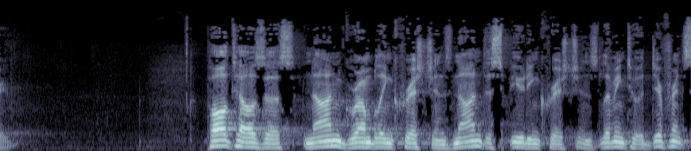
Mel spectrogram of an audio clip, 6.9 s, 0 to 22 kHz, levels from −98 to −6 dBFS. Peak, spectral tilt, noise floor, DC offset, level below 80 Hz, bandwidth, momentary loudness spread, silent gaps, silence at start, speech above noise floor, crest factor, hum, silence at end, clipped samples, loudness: -10 dBFS; -5 dB/octave; -74 dBFS; under 0.1%; -66 dBFS; 14 kHz; 9 LU; none; 0 s; 45 dB; 20 dB; none; 0 s; under 0.1%; -29 LUFS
